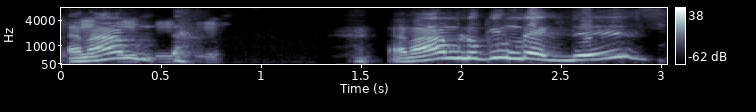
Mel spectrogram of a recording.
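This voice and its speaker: A man's voice: extremely high pitch, big pitch swings, slow, darkish tone, dry recording, lo-fi sound. A man from India with an Indian accent whose first language is Hindi and Punjabi, doing a profane, brash stand-up set. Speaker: stand-up comedian.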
